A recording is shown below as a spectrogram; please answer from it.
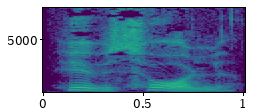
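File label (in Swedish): "hushåll", Swedish; Uttal: [²h'u:shål:]; household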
